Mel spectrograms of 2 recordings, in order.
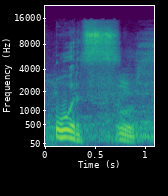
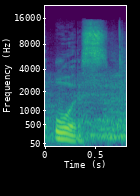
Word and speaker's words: WRS: It's Urs. Urs, yeah. Okay. In Romanian, it means bear, like bear. The animal. Okay. Yeah, and it's Urs.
